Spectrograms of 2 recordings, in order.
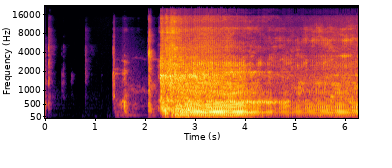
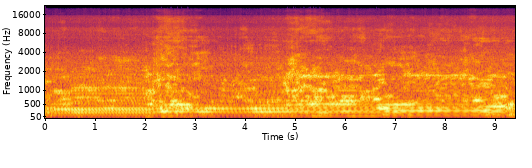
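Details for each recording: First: Earthquake Versa tiller, sat a year, just fitted with a new carburetor: small engine runs fast then sags and climbs back unevenly, cycling up and down; idle set below spec so the governor hunts. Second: Earthquake Versa tiller that sat a year, after new carburetor fitted: idle raised to correct setting, governor stops hunting up and down; steady idle with occasional handling noise, normal.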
